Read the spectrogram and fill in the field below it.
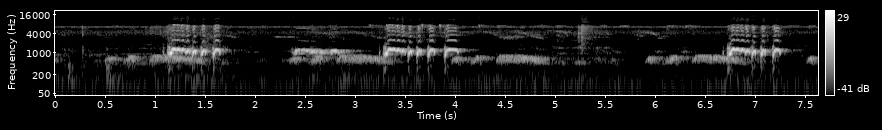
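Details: Zebra dove, local type with a big voice, singing: four loud phrases of rapid stuttering coos about every two seconds, overlapped by lower, softer cooing notes that may come from another bird.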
